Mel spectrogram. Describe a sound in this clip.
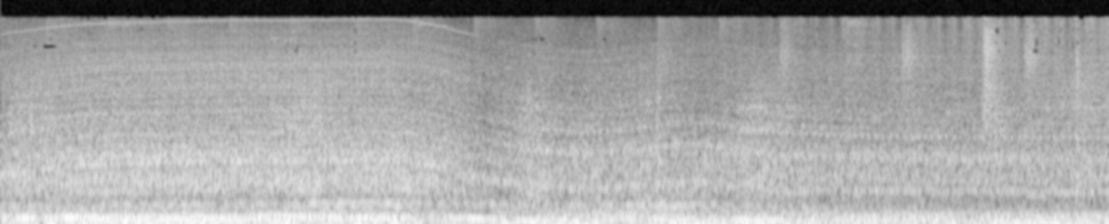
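A tractor engine hums steadily, then drops in pitch as it slows down.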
